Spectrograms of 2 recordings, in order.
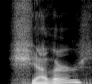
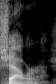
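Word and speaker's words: Schauer: his name was Mitch shudders it's actually pronounced shower shower yeah oh it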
